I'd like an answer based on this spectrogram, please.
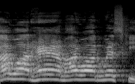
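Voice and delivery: shrill, shrieking, screaming ventriloquist dummy voice. Pitching a promo of a child dressed as a ventriloquist dummy, screaming ventriloquist dummy voice. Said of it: "how ventriloquist dummies scream".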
